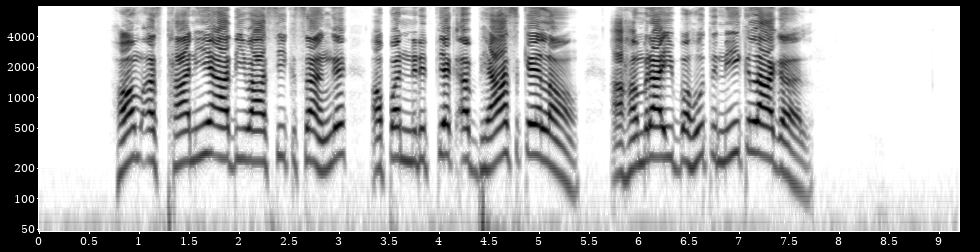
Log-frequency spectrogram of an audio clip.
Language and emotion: Maithili, happy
